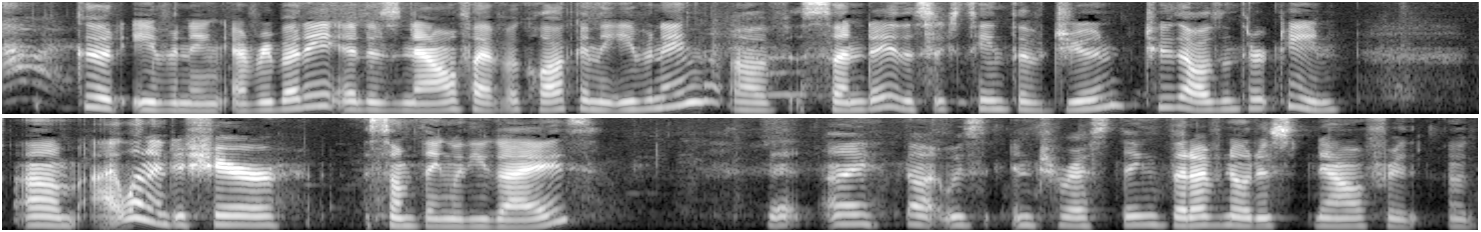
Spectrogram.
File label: voiceover voices and they re more amusing or disturbing vocal characterizations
